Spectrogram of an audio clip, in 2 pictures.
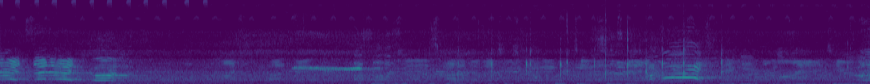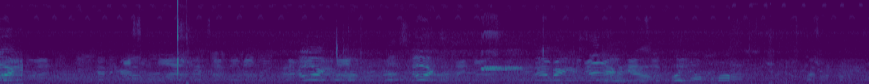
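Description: Distant shouts and calls from rugby players and sideline spectators carrying across an open field, irregular and scattered. Two short, steady high tones sound about three seconds in and again near the end.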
